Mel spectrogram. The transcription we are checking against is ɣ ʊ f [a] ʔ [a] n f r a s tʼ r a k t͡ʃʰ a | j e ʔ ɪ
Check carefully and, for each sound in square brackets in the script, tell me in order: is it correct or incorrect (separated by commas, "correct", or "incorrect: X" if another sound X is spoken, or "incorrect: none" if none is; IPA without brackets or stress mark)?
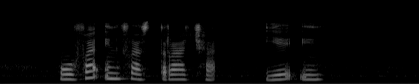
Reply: correct, incorrect: i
